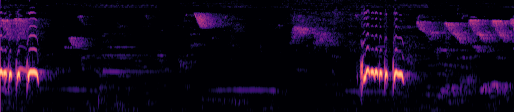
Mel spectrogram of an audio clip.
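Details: Two bursts of rippling, stepped cooing from a local zebra dove with a 'pecah' voice, meant to coax quiet birds to sing; near silence between them, with faint distant chirps.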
